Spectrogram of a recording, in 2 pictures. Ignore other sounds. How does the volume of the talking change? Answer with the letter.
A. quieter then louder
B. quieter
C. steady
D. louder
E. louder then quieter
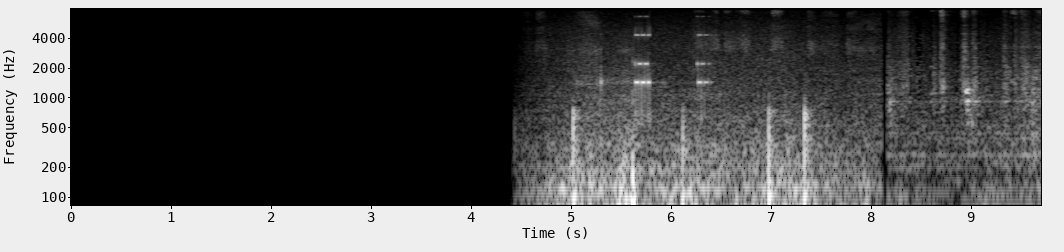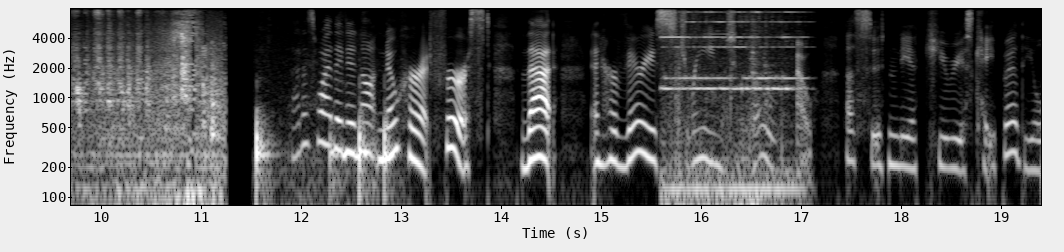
B.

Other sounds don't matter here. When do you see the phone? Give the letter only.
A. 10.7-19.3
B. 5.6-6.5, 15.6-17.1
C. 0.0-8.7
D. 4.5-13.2
B.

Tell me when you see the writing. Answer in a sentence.
You can hear the writing from 4.5 to 13.2 s.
